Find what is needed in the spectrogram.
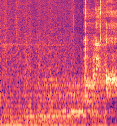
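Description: A film trailer's opening soundtrack: a low, steady rumble with a faint held tone in the middle, and voices coming in near the end.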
